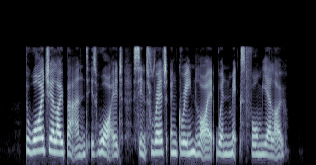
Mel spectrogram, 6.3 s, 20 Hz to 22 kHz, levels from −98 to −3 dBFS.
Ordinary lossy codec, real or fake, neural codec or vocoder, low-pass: none; real; none; none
